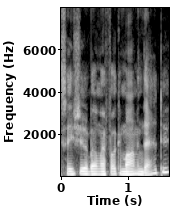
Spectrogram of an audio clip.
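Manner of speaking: muttering under breath. Retelling what he said to himself back then, muttered under his breath. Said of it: "I was fucking talking under my breath".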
